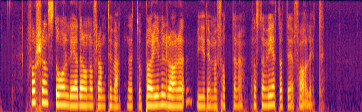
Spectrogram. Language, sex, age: Swedish, female, 17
